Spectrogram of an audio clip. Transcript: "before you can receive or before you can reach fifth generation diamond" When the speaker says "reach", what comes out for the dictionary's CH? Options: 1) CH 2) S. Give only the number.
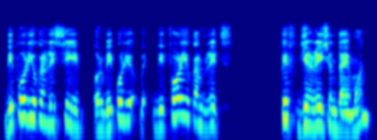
2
